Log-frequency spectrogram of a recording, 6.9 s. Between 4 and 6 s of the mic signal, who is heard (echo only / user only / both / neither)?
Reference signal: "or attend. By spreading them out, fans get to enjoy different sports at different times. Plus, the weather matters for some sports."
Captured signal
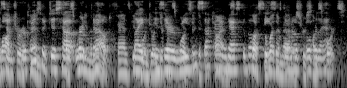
both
